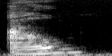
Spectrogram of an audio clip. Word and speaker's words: Om: So it's pronounced Aum, A-U-M, Aum, Aum.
